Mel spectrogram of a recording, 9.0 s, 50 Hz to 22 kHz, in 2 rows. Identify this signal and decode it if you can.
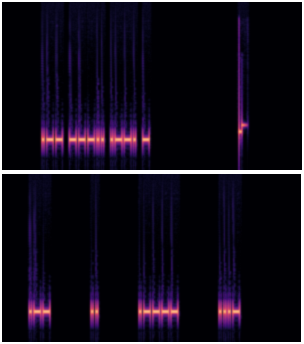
Morse code, heard as a keyed tone, about 36 wpm, spaced as for 18 wpm, 700 Hz. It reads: W8PT WI1V
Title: USA Call Signs - 4 Characters - 6x Character Spacing - 35wpm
